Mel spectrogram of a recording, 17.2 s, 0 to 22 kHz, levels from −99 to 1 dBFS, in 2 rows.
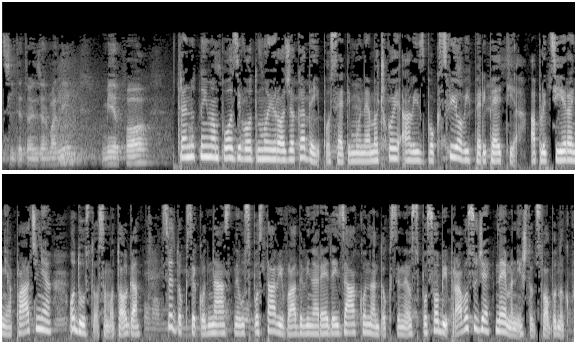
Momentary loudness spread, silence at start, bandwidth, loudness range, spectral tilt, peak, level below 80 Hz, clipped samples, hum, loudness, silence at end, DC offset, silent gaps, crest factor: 11 LU; 0 s; 11.5 kHz; 2 LU; -5 dB/octave; 0 dBFS; -50 dBFS; under 0.1%; none; -15 LUFS; 0 s; under 0.1%; none; 14 dB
